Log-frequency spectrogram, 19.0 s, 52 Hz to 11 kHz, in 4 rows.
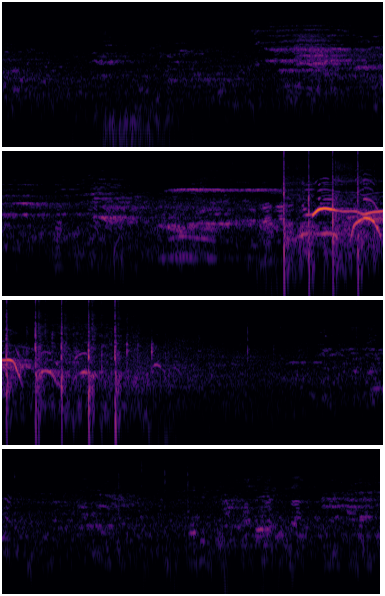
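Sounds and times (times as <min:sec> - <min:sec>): voices in a hall: 0:00.0 - 0:19.0
loud high shout: 0:03.1 - 0:10.8
sharp slaps: 0:08.2 - 0:11.3.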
